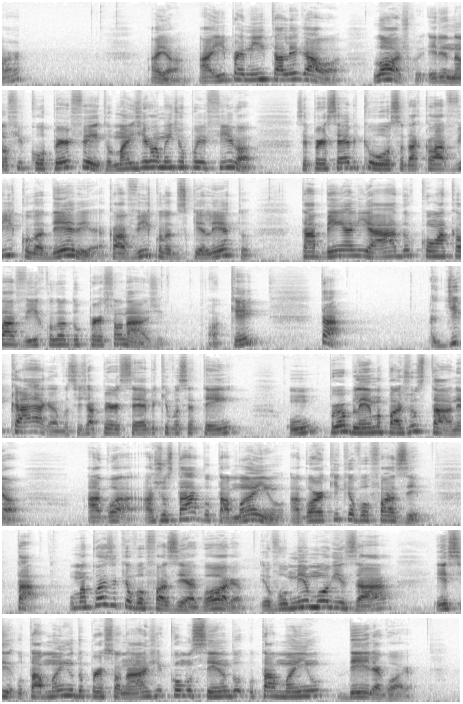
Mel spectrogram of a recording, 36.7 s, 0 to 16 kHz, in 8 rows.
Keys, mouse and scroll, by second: 10.9 click, 21.2 middle click, 25.6-26.0 scroll down 2, 26.0-27.9 scroll up 1.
